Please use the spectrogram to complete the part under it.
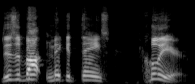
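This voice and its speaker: A man with a high voice and a hard, sharp edge, ranting in a commentary vlog. He swears freely, stumbles over repeated words and talks straight at his critics. The sound is dry and close. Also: lively intonation, moderate pace, dry recording. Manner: confrontational and profane, repeats and restarts words; challenging his audience directly. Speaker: YouTube commentator.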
